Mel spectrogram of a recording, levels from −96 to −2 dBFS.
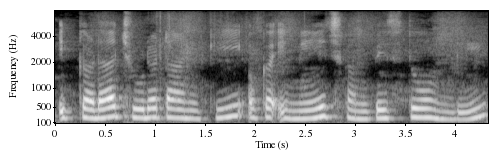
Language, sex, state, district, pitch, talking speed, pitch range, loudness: Telugu, female, Andhra Pradesh, Sri Satya Sai, 225 Hz, 85 wpm, 205-240 Hz, -17 LUFS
